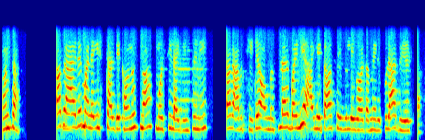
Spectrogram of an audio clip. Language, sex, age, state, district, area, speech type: Nepali, female, 45-60, West Bengal, Darjeeling, rural, conversation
